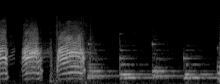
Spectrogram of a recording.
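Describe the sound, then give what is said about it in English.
Ducks quack on a pond in five nasal quacks. Two loud, bright calls come first, then three softer ones in quick succession, with no talk. “The ducks are swimming in their pond. They are very happy.”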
